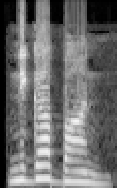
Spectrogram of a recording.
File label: "nigahbaan", Punjabi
